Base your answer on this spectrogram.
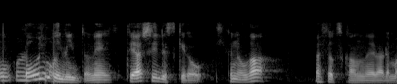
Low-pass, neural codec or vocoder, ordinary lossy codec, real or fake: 7.2 kHz; codec, 24 kHz, 0.9 kbps, WavTokenizer, medium speech release version 2; none; fake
